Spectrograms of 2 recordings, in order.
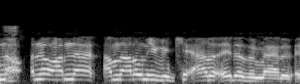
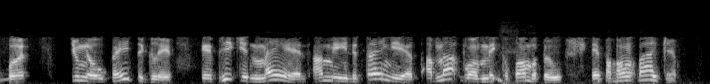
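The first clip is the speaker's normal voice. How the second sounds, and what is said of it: Shannon Sharpe impression. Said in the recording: “your Shannon Sharp impersonation”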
